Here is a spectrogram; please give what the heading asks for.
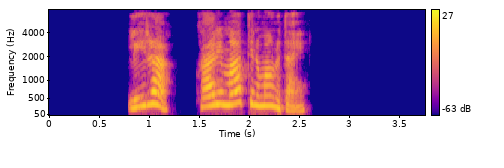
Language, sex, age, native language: Icelandic, female, 40-49, Icelandic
